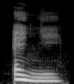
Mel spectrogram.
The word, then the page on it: ennyi: /ˈɛɲːi/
